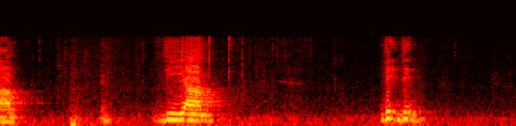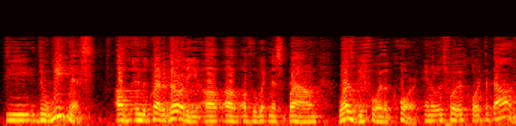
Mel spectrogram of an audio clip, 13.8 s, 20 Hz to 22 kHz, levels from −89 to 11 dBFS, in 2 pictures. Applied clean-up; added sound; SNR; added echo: none; none; none; none.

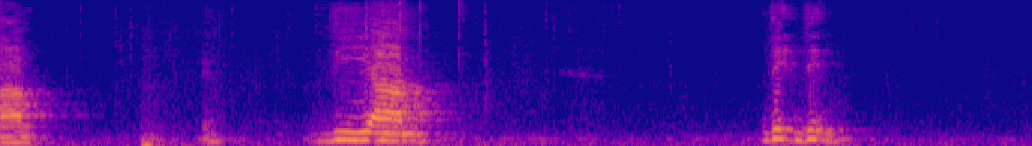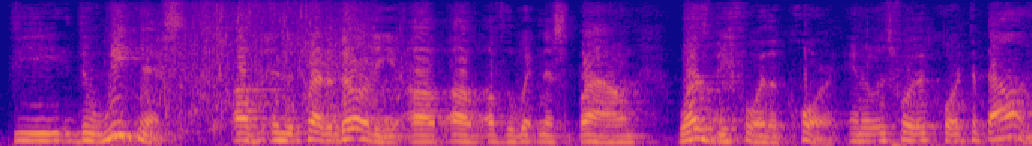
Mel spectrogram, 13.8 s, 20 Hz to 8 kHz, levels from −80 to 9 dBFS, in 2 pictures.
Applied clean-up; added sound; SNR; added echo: none; Water / Splash, splatter; 16 dB; none.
